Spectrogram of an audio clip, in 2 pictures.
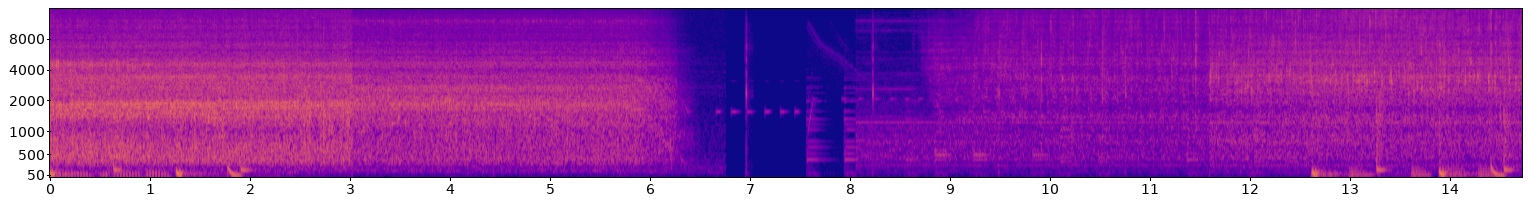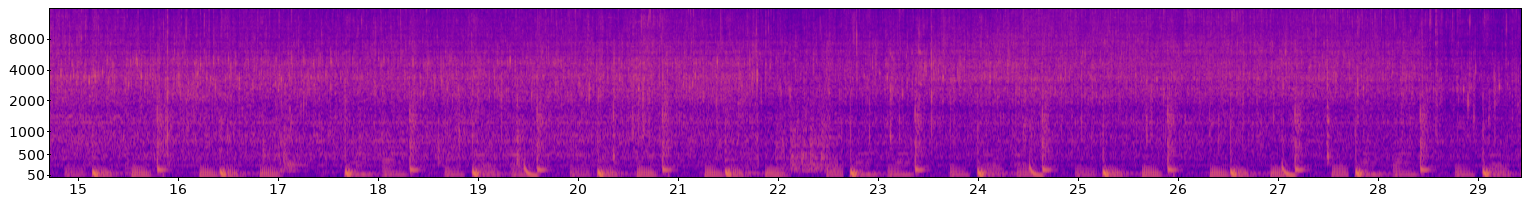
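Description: Electric mini chopper running hard on mango chunks for about six seconds, then cutting off. After a moment of near silence, chicken pieces start sizzling steadily as they fry in oil in a pan, later joined by a steady beat of background music.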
